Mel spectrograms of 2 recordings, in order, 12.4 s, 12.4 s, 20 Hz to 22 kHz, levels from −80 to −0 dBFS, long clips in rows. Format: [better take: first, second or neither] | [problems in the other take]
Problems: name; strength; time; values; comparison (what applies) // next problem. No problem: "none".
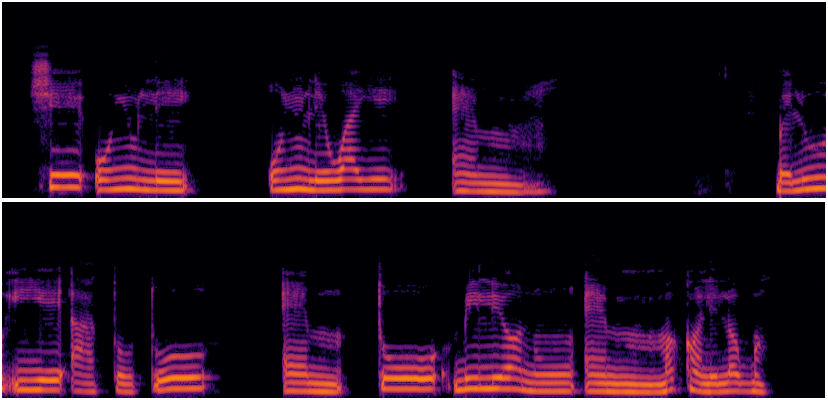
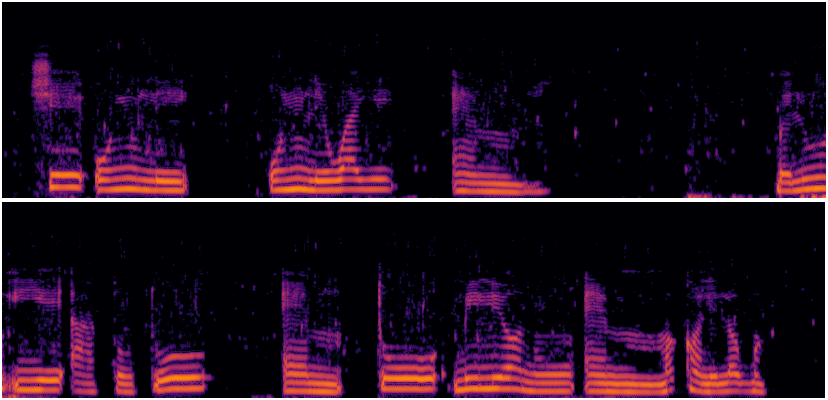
first | noise reduction (classical method spectral subtraction)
